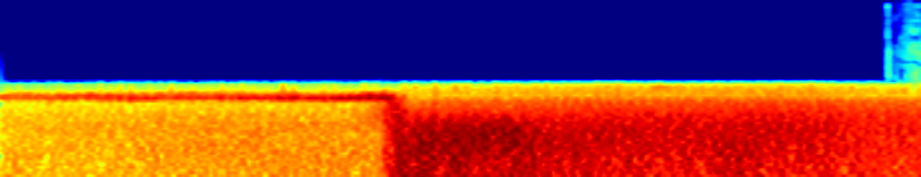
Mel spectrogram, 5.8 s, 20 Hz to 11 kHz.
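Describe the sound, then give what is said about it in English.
Recording made on board NASA's Juno spacecraft as it crosses the bow shock into Jupiter's magnetic field: a steady, thin whistling tone over soft hiss suddenly gives way to a louder, roaring rush of static that continues to the end, with no voices. “let's start 542 million miles away, and this is the sound recorded on board NASA's Juno spacecraft as it enters Jupiter's magnetic field.”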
